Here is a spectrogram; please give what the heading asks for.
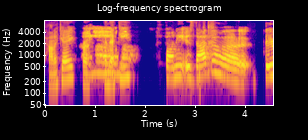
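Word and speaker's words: Haneke: funny games by michael i think it's pronounced hanukkah funny is that the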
